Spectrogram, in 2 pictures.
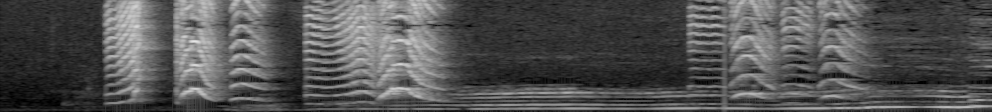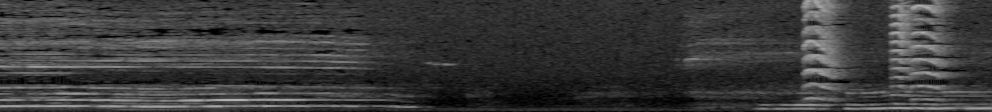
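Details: Fourteen-month-old Rhodesian Ridgeback indoors 'talking': sharp yelping squeaks, then a long wavering tonal howl rising slightly and held about five seconds, a pause, then more yips and a short howl.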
